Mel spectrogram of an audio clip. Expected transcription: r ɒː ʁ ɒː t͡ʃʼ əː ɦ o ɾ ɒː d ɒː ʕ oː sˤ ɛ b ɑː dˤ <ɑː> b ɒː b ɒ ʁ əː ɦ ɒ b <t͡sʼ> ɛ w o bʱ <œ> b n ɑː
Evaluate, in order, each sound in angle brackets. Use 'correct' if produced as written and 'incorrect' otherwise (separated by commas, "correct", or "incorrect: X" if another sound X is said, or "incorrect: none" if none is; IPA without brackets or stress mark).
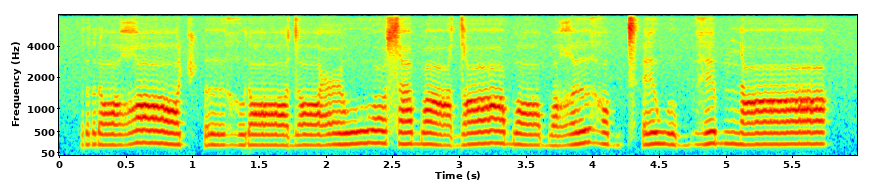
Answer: correct, correct, incorrect: ɛ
